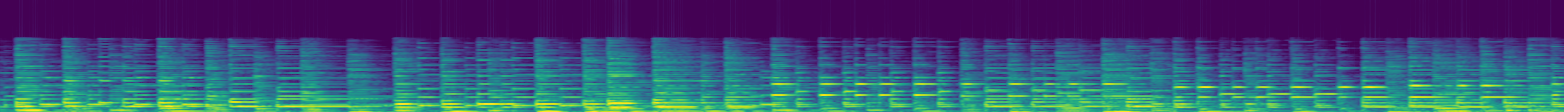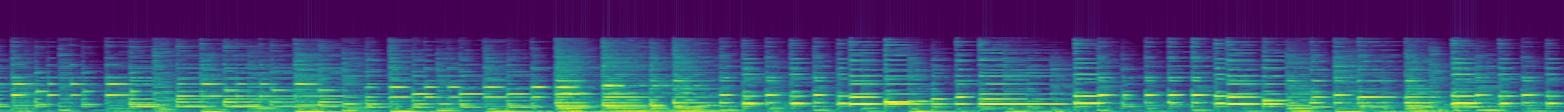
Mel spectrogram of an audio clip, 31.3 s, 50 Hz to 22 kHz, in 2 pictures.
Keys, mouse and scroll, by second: 0.9 click, 4.3 click, 4.5 click, 6.9 click, 7.7 click, 7.9 click, 13.9 click, 14.7 click, 19.3 click, 21.2 click, 23.0 click, 23.2 click, 24.6 click, 25.5 click, 26.8 click, 27.8 click.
